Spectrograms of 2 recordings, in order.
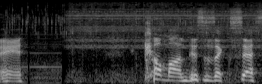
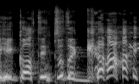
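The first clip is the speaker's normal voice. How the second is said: laughing; 7 semitones higher than usual. Real, not acted. Laugh heard.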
